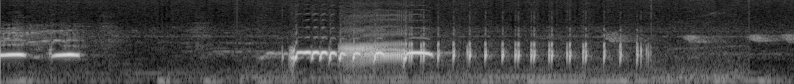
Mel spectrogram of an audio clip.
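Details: Local zebra dove kept to draw other doves into song: two short coos, then a rolling burst of quick pulses fading into softer repeated notes, with faint higher chirps near the end.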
